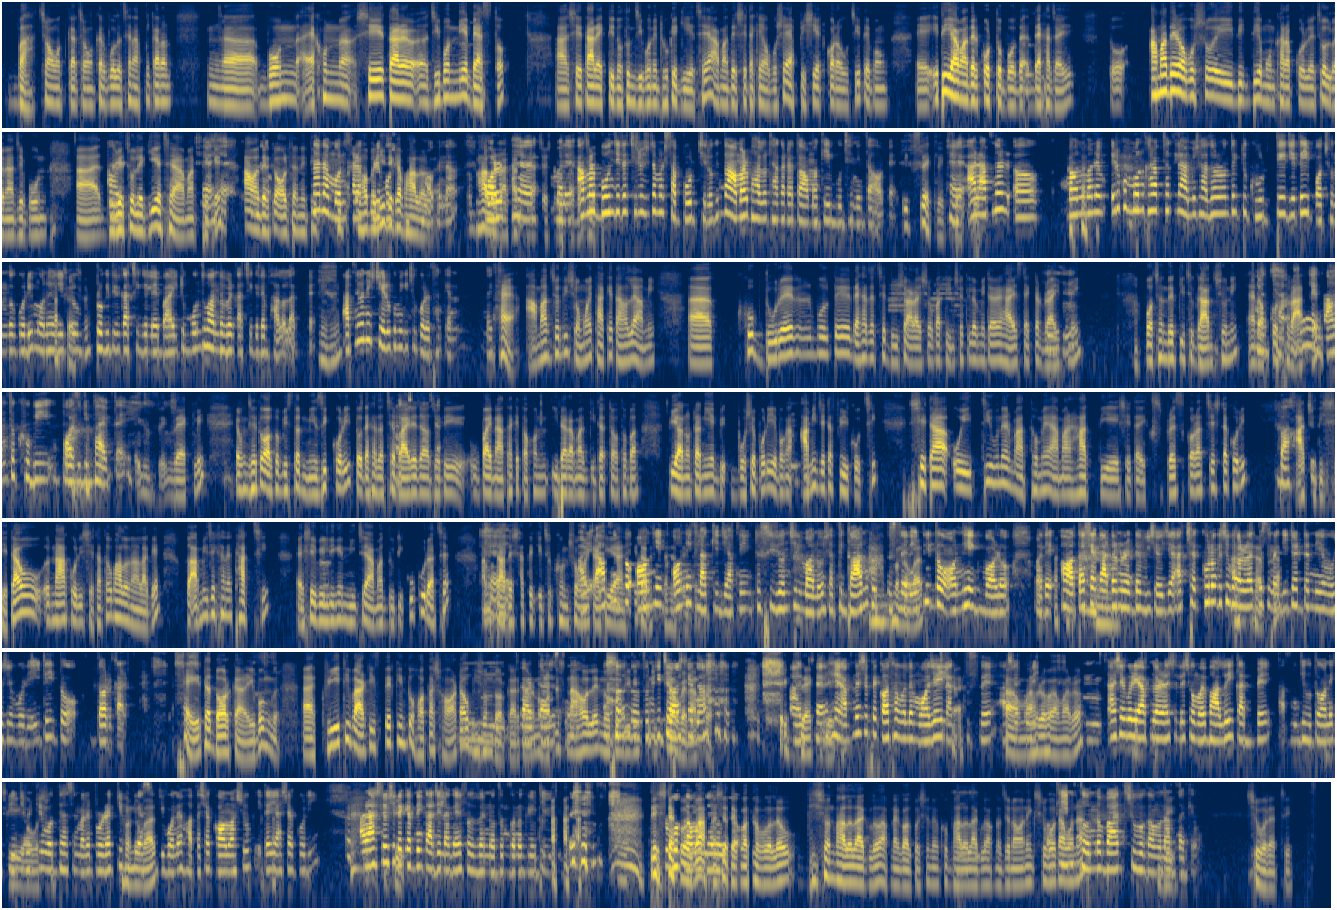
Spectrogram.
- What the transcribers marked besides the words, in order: distorted speech; static; in English: "অ্যাপ্রিশিয়েট"; other background noise; in English: "অল্টারনেটিভ"; chuckle; tapping; horn; in English: "হাইয়েস্ট"; in English: "অ্যান্ড অফ কোর্স"; chuckle; in English: "ইদার"; "করছি" said as "কচ্ছি"; in English: "এক্সপ্রেস"; chuckle; chuckle; chuckle; in English: "ক্রিয়েটিভ আর্টিস্ট"; chuckle; laughing while speaking: "এক্সাক্টলি"; chuckle; laughing while speaking: "আমারও, আমারও"; unintelligible speech; in English: "ক্রিয়েটিভিটি"; in English: "প্রোডাক্টিভিটি"; chuckle; laugh; in English: "ক্রিয়েটিভিটি"; chuckle
- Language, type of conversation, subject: Bengali, unstructured, আপনি কি জীবনে কখনো হতাশ হয়েছেন, আর তা কীভাবে সামলেছেন?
